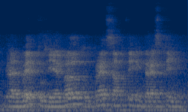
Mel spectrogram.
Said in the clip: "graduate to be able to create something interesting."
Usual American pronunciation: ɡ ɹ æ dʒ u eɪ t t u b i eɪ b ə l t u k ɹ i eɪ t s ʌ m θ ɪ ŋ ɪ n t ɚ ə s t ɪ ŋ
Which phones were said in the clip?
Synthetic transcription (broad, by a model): ɡ ɹ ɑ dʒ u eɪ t t u b i eɪ b ə l t u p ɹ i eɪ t s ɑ m t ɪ ŋ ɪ n t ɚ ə s t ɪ ŋ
